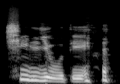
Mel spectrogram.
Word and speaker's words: Cigliuti: It's Cigliuti.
